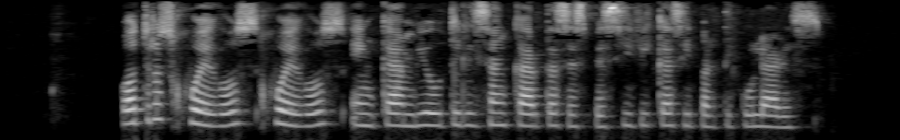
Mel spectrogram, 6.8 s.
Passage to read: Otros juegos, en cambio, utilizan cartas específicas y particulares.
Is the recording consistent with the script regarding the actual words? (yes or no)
no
